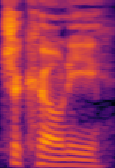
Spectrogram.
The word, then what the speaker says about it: Cicconi: I usually just go with Cicconi. It's like the easier way for people to pronounce it, and they get it right when I go with that.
